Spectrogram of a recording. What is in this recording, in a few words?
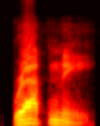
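"rhatany", American English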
